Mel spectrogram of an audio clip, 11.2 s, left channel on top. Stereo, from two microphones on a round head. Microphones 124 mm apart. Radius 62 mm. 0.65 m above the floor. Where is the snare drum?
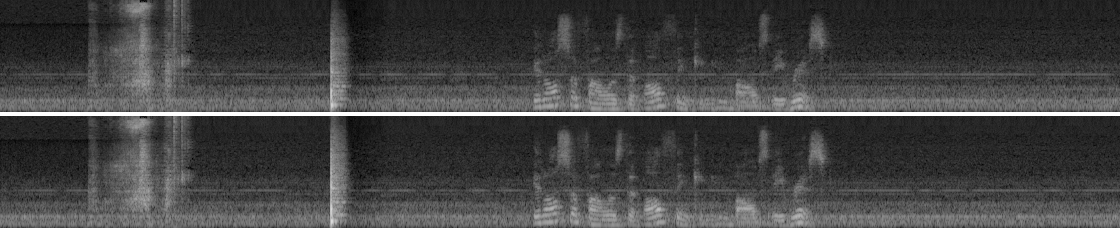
45° right (ahead or behind), 0.5 m.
